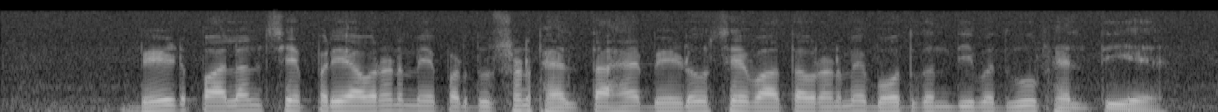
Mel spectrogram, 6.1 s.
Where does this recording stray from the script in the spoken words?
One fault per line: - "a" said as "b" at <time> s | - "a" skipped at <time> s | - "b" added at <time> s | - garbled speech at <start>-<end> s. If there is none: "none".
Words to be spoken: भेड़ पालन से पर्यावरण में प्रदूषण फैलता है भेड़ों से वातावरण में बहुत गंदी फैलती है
- "बदबू" added at 4.9 s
